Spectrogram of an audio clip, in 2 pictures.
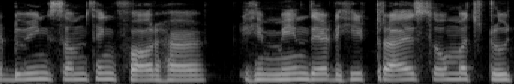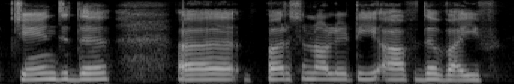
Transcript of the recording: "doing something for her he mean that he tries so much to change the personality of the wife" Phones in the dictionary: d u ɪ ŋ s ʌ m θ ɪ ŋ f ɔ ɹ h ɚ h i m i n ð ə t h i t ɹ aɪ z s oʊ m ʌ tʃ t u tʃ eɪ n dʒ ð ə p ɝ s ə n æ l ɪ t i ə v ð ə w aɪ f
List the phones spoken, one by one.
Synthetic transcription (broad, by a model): d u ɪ ŋ s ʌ m t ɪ ŋ f ɔ ɹ h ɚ h i m i n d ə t h i t ɹ aɪ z s oʊ m ʌ tʃ t u tʃ eɪ n dʒ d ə p ɝ s ə n æ l ɪ t i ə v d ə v aɪ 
